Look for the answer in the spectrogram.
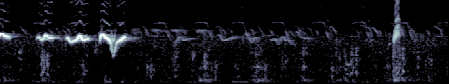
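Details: A bird known locally as noog rheeb or chim ngũ sắc: four loud, wavering whistled notes in quick succession over about a second, each bending and dipping, then near silence broken by one sharp click.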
